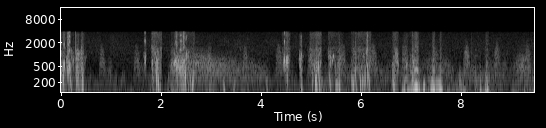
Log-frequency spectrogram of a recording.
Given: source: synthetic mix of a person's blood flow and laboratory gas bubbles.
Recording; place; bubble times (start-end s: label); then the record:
Doppler ultrasound of blood flow; subclavian vein
0.00-0.51 s: bubbles
1.65-1.71 s: bubbles
1.80-2.02 s: bubbles
2.19-2.69 s: bubbles
4.42-4.59 s: bubbles
4.75-4.86 s: bubbles
4.97-5.22 s: bubbles
5.33-5.66 s: bubbles
5.79-6.21 s: bubbles
6.61-6.77 s: bubbles
6.88-7.08 s: bubbles
From the record:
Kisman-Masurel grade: 233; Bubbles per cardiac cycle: several, 3 to 8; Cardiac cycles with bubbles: 50 to 99%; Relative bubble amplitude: loud (0.450 to 0.775); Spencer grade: 3 (all of the cardiac periods contain showers or single bubble signals, but not dominating or overriding the cardiac motion signals); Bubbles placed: anywhere in the cardiac cycle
